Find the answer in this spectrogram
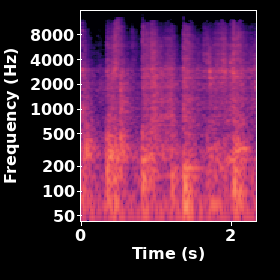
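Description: A few short, soft knocks and rubbing scuffs of movement close by, with a woman saying 'leave' near the start.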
